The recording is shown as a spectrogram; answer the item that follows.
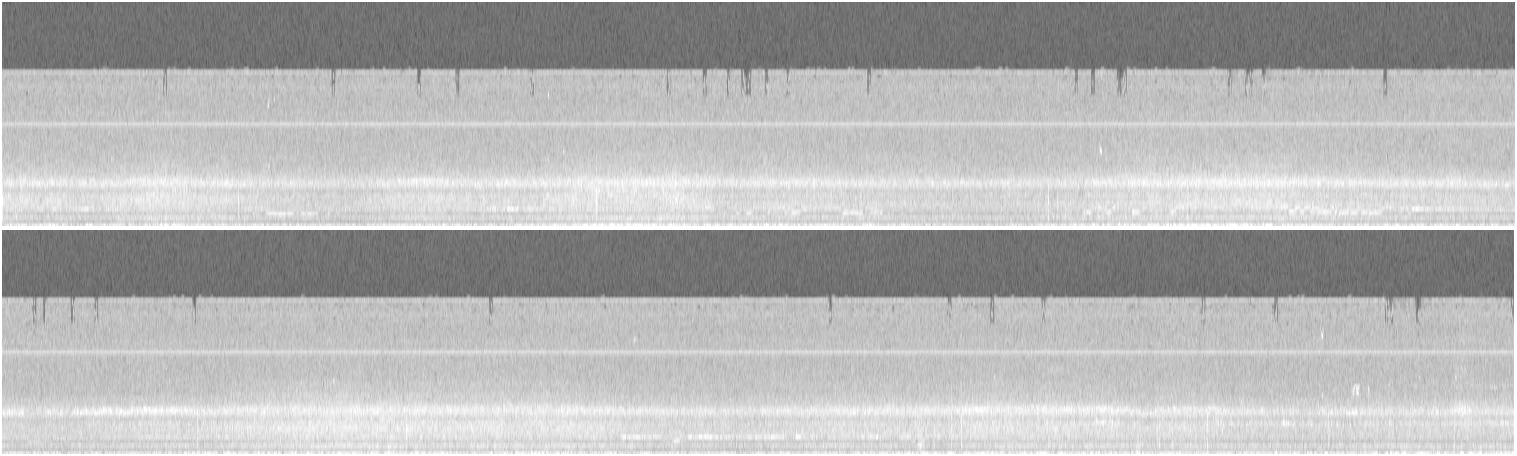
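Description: Wind buffeting an action camera's microphone in paraglider flight: a steady, deep rumble of wind noise with small swells in strength.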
